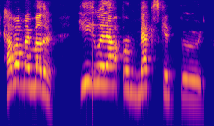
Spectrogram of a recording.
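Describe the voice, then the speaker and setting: A woman's voice: high voice, lively intonation, brisk. A woman co-hosting a comedy livestream in casual, chatty, jokey banter. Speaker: co-host of a comedy radio show livestream.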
